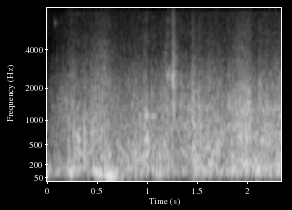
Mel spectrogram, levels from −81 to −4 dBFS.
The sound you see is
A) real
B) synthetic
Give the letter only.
B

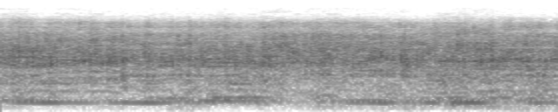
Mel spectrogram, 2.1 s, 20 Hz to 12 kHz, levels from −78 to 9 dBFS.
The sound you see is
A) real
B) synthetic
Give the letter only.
B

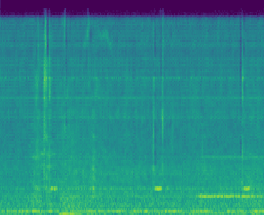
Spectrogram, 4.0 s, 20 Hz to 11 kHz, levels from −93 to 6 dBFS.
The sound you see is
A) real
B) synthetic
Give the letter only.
B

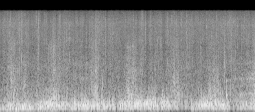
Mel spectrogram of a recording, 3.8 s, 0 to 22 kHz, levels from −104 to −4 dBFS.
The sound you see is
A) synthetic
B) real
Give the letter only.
A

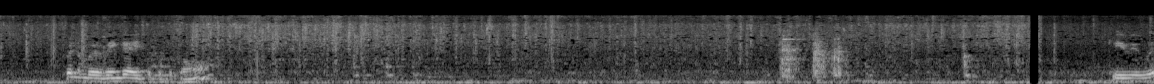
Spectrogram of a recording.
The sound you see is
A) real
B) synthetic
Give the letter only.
A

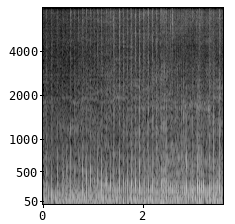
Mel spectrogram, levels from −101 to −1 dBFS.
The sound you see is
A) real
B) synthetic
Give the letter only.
B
